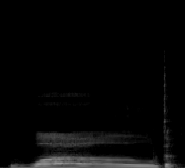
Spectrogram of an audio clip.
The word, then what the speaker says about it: world: pronounce the word world world make sure you get that dark l in there world world um um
